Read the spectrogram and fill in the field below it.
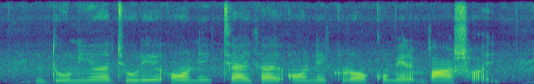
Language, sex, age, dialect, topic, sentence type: Bengali, male, 18-24, Northern/Varendri, agriculture, statement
